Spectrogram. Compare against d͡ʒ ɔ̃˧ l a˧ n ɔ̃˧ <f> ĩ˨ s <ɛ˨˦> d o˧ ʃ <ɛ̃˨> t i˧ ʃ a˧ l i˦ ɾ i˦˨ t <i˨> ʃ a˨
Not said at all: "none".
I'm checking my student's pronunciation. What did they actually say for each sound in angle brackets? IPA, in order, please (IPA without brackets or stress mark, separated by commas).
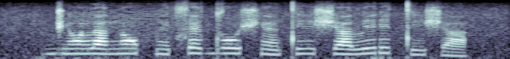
f, ɛ˧, ɛ̃˨, i˨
